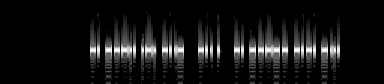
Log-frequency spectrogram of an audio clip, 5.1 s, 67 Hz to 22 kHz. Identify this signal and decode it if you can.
Morse code, heard as a keyed tone, about 41 wpm, 700 Hz. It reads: N8RX DE N0CB
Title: USA Callsign DE Callsign - 4 Characters - 45wpm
